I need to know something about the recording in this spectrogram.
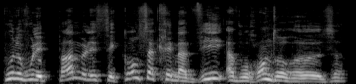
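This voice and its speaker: A woman's voice: medium pitch, very animated, normal speed, darkish tone. A woman reading an audiobook voices a passionate young man who speaks reproachfully. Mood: tender.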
